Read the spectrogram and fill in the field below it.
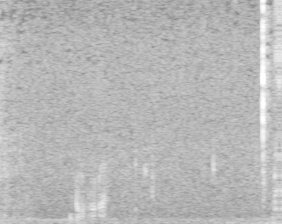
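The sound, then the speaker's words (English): A brief, quiet sip of iced coffee, a soft slurping burst followed moments later by a faint sharp click, with no talking. “So let me take a sip of my delicious iced coffee.”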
